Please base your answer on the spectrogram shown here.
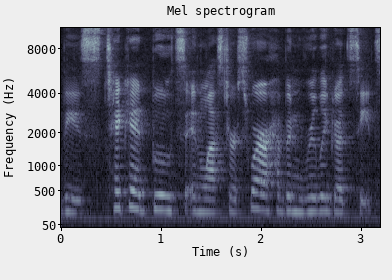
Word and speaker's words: Leicester Square: it at the bottom because it's not spelled like Leicester but Leicester Square the morning of or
